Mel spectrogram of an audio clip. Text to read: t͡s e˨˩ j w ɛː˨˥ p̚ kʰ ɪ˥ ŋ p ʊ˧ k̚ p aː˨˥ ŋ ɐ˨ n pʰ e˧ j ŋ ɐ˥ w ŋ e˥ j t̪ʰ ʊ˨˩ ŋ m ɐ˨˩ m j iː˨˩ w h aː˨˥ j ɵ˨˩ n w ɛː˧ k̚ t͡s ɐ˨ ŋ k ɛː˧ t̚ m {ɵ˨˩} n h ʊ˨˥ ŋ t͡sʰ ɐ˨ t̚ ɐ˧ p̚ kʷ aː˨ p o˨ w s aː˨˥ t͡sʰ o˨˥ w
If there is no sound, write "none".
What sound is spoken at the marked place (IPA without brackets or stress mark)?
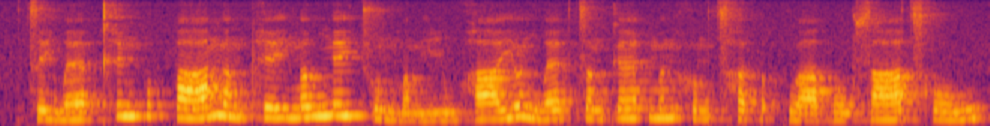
ɵ˧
